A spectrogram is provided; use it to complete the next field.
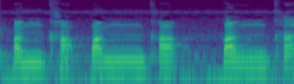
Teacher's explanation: اخفا کی مثال جیسے اردو میں ہم لوگ بولتے ہیں پنکھا، پنکھا، پنکھا میں جیسے نون کی آواز کو ہم ناک سے نکالتے ہیں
